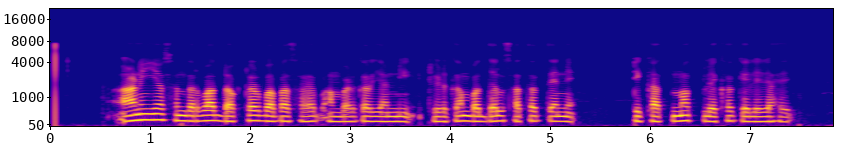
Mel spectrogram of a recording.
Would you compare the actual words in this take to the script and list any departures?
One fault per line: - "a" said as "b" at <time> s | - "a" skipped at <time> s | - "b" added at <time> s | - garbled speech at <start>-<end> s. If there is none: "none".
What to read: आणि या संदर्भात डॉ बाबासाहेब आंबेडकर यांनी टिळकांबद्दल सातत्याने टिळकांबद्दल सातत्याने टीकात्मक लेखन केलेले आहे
- "टिळकांबद्दल सातत्याने" skipped at 5.2 s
